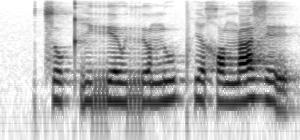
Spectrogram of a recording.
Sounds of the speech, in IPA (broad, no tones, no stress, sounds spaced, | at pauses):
t͡s o kʼ i rʲ ɛ u̯ rʲ ɔ n u pʰ i χ ɔ ŋ a z e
